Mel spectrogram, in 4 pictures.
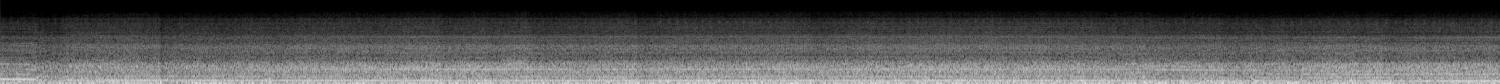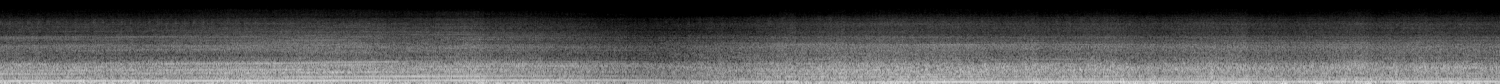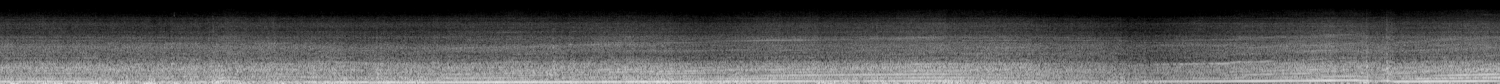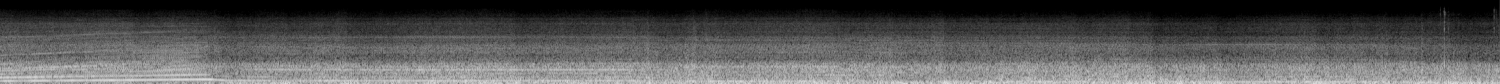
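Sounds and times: motorcycle engine revving: 0.0 - 60.0.

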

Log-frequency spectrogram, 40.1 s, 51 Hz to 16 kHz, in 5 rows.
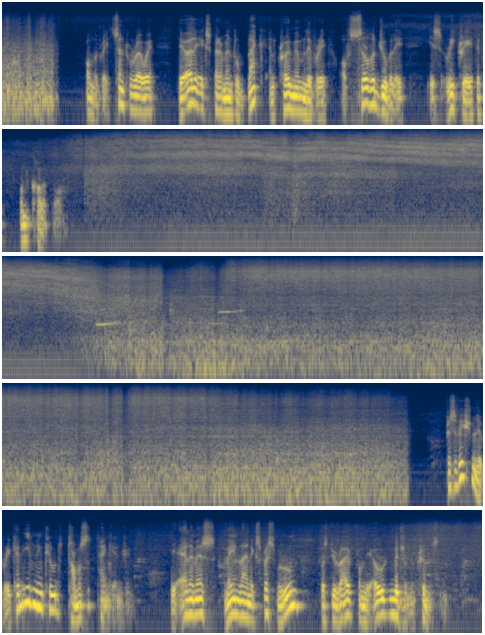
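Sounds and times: rough rush of steam: 5.0 - 30.9, 32.4 - 40.0
steam locomotive hissing steam: 5.1 - 30.9, 34.8 - 40.0.

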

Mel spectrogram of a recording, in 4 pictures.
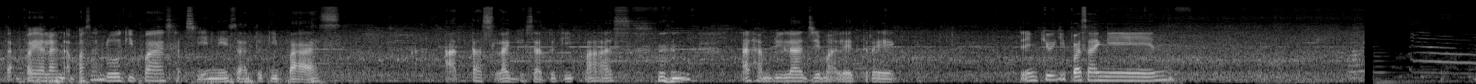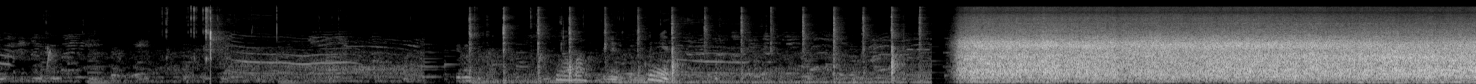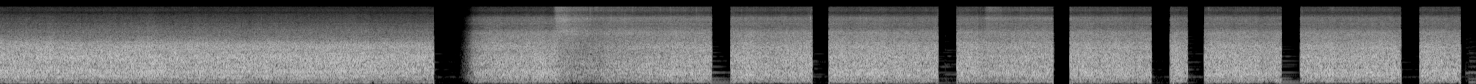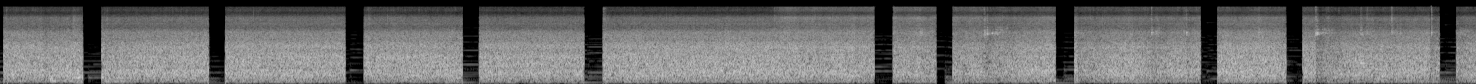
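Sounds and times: oil sizzling in a wok: 51.8 - 59.0.

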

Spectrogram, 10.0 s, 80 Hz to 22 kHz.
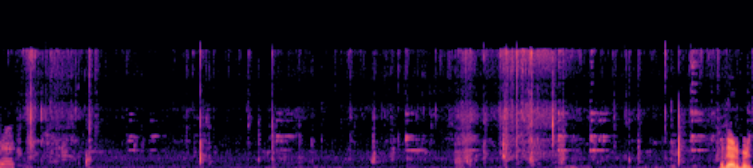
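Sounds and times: twigs and branches snapping: 6.0 - 7.6.

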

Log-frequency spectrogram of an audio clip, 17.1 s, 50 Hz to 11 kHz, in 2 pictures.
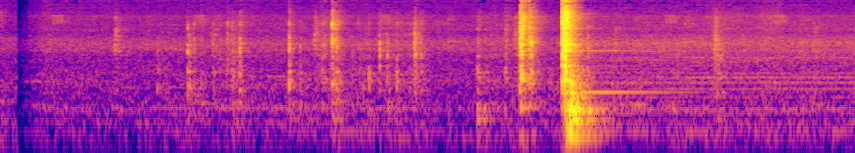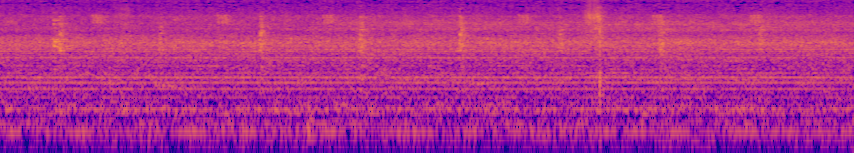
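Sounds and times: faint steady hum: 0.0 - 17.0
cassette deck clicks and clunk: 5.1 - 6.1.

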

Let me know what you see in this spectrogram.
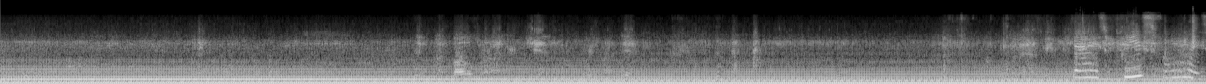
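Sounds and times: loud electrical hum: 0.0 - 12.0
person speaking: 0.2 - 8.2, 9.3 - 12.0.

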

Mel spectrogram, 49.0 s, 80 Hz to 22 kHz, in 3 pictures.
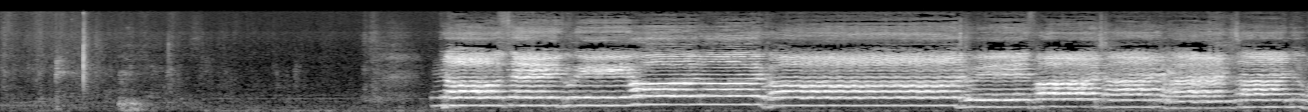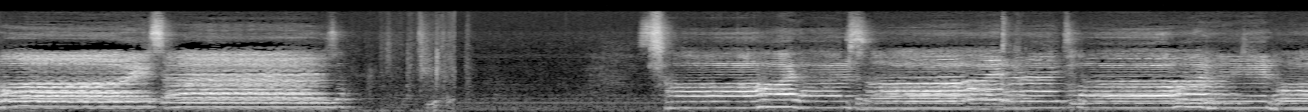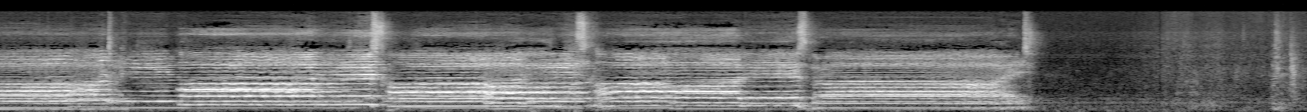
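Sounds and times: choir singing a cappella: 5.4 - 20.9, 24.4 - 45.9.

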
